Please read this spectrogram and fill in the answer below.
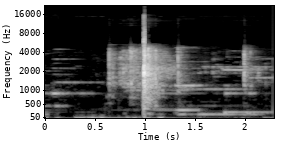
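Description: A single sharp click about a second in, with a brief rustle around it, as hands handle the wires and clips on a cluttered electronics bench. Faint steady tones sit underneath.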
